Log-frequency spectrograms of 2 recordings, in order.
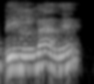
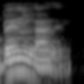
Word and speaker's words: Bin Laden: Cuando tu programación mental te hace decir Bin Salman o Bin Laden en vez de Ben Salman o Benladen, que es como realmente se llama.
